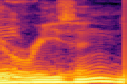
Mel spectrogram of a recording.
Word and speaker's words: Urizen: Most notably, V speaks his poetry and refers to the big bad guy as Urizen. I think I pronounced that correctly. Urizen, you got it, you got it.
